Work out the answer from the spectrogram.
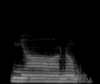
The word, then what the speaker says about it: জ্ঞানম: জ্ঞা, ঙ, হ্যাঁ, চ ছ জ ঝ ঞ, ওই ঞকারটা ওখানে আনতে হবে। জ্ঞানম, ঠিক আছে?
